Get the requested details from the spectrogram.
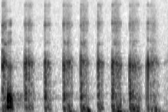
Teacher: Voiceless because there's no vibration of the throat. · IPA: /k/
